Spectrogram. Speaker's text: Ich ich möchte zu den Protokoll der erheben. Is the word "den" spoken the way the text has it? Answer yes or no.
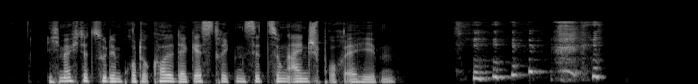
no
